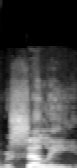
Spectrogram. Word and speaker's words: Rosselli: Recile, Rosselli is how it's pronounced.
